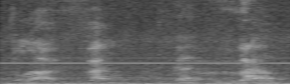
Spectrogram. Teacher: You have to actually vibrate the teeth in the lower lip.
